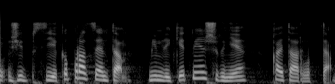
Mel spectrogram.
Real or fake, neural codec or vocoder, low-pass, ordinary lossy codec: fake; autoencoder, 48 kHz, 128 numbers a frame, DAC-VAE, trained on Japanese speech; 7.2 kHz; none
